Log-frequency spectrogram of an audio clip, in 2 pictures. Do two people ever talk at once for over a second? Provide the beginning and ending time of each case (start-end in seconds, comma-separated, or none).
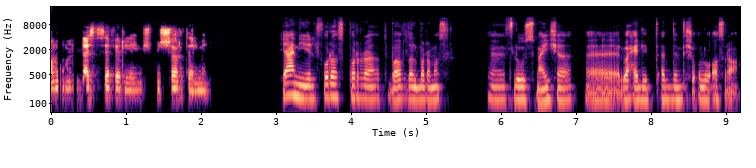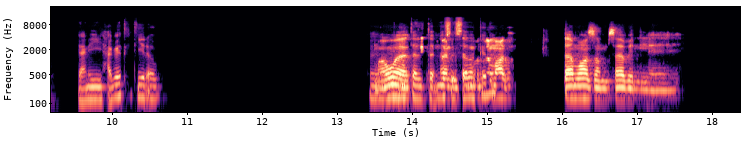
13.5-15.2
